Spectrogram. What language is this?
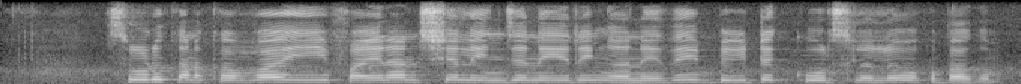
Telugu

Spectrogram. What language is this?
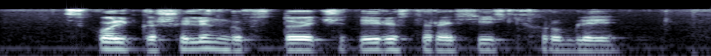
Russian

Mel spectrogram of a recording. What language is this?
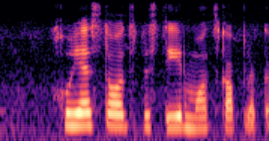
Afrikaans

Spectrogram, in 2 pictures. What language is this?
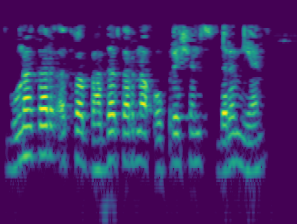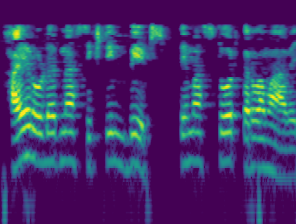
Gujarati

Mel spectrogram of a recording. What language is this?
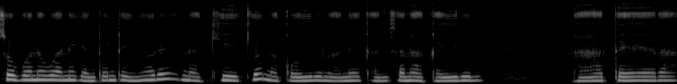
Gusii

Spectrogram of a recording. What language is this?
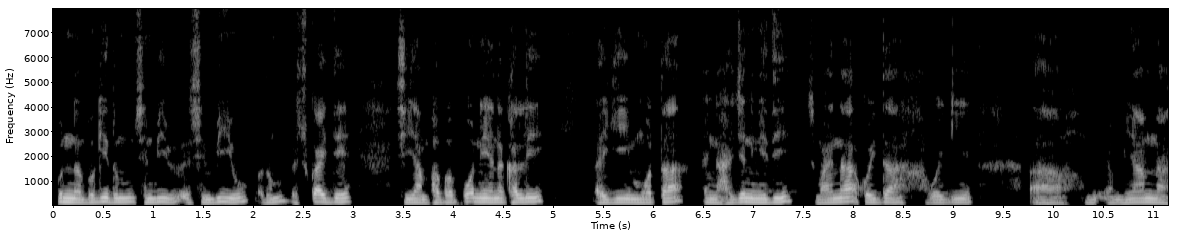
Manipuri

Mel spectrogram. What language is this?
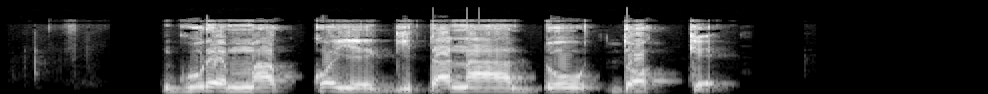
Borgu Fulfulde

